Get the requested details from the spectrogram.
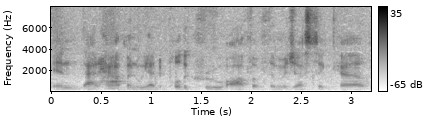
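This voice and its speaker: Low-voiced male director, earnest and halting, interviewed over clear background noise. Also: level tone. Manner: earnest, gets emotional, frequent ums and uhs. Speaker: film director. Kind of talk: interview, storytelling.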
